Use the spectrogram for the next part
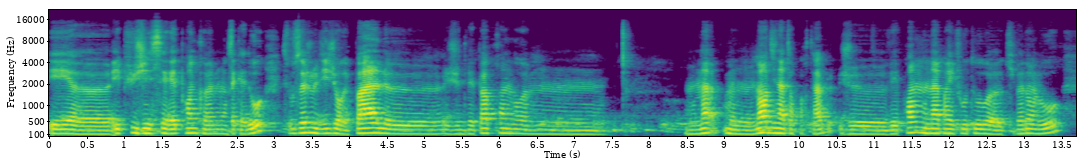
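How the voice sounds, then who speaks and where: With a crowd in the background and an echoey room around her, a young French woman with a cold talks casually to her phone camera. Her rumbling low voice keeps a fairly even intonation at a measured pace, though her vlog talk rambles with many fillers and restarts.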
